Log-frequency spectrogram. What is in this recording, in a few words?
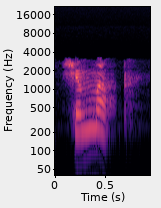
"Shuumaap", Kumeyaay; Asleep (Plural Form)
